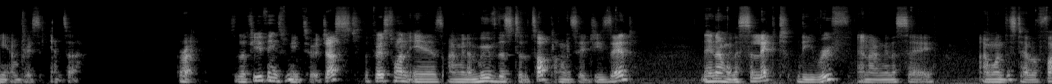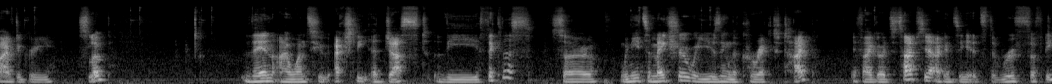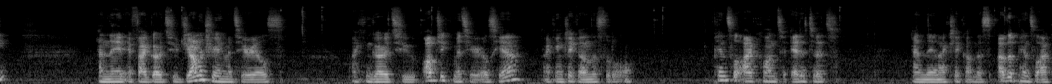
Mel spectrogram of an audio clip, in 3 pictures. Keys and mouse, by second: 1.0 middle drag, 1.2 drag, 1.4 middle click, 1.5 click, 2.1 drag, 2.6 shift+middle drag, 3.0 drag, 3.6 click, 3.9 click, 5.3 g, 7.1 click, 8.9-10.3 drag, 10.7 click, 11.7 click, 12.4 click, 16.7 drag, 17.4 click, 19.1 click, 22.6 click, 23.8 click, 25.1 click, 27.5 click, 28.7 click, 31.0-31.5 drag.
